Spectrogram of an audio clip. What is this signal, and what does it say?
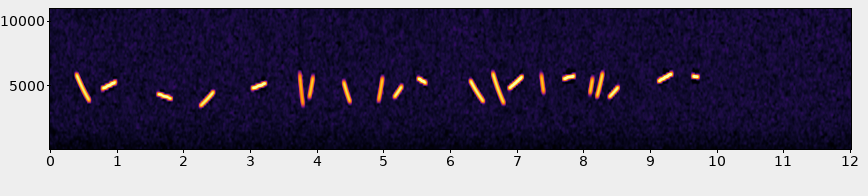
Bird-like chirps. There is no code.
